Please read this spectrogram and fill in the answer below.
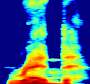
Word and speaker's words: read: is past simple i read read this red right this one is an irregular verb a change in pronunciation i read yesterday's newspaper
